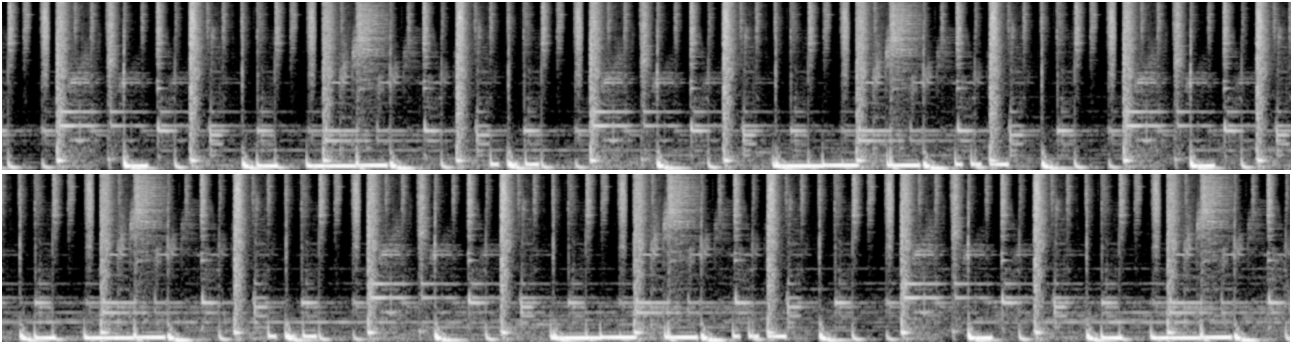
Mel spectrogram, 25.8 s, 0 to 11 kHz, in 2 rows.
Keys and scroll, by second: 1.2 ctrl+e, 21.7 5.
